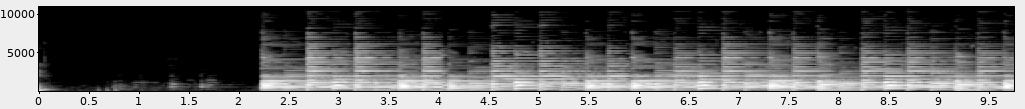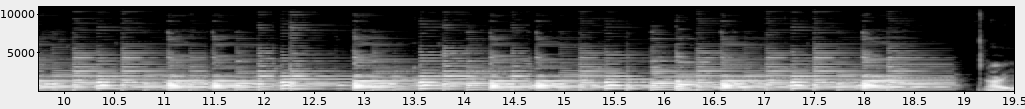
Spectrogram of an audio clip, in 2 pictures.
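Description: Five-string open-back banjo picked with finger picks: after a near-silent pause of about two seconds, a continuous run of quick picked notes at an even level.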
